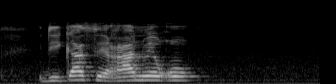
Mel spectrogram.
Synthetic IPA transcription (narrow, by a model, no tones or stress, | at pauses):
dikʼasɪɣanwɛɣʊ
